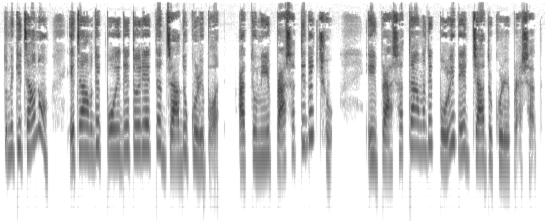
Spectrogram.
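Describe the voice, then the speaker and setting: A woman as a high, commanding fairy. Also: expressive, brisk, no room sound, studio quality. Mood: stern, questioning. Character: stern, watchful female fairy guarding a magic palace. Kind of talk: children's fairy-tale cartoon dub.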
